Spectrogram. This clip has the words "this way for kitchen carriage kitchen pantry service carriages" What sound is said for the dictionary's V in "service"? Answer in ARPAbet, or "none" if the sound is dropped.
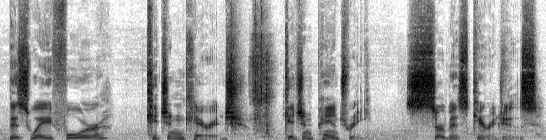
V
